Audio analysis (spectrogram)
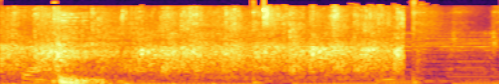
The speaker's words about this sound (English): Applause for these ladies, if you will.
